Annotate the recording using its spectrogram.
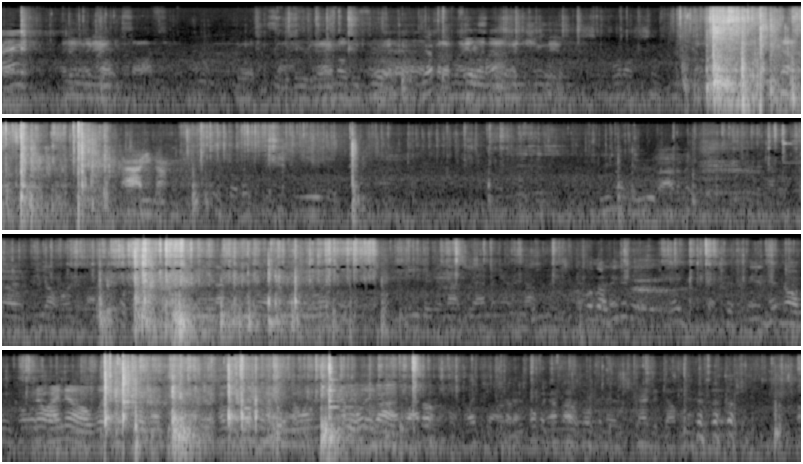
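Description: Rattan swords striking shields, helms and armour in SCA heavy combat, coming in three flurries of sharp cracks and clanks: about seven seconds in, around seventeen seconds, and near twenty-five seconds.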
